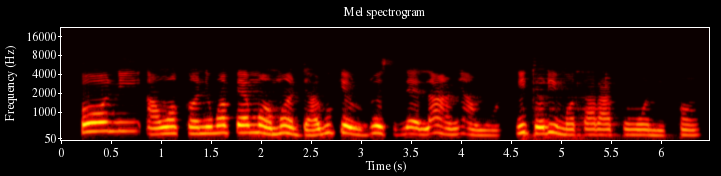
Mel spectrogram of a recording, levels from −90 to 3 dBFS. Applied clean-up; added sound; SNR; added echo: neural mask model DeepFilterNet 3.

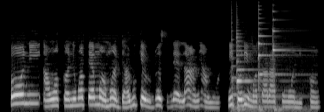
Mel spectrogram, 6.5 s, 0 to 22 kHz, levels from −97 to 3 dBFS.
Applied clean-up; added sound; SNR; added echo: none; Guitar; 8 dB; none.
